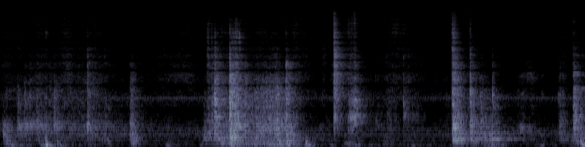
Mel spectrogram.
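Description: Bosch built-in dishwasher door lowered open with a few clicks, then the lower wire rack rolled out with a rattle about three seconds in. A laptop is set down into the wire rack with several sharp knocks.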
